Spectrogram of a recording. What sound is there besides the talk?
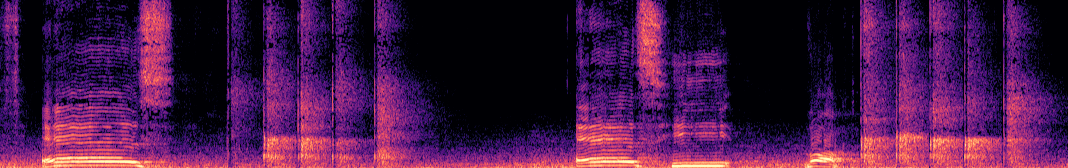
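hand clapping three times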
